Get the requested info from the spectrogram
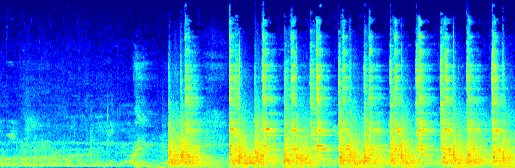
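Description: Kagura accompaniment: a wavering chanted voice, then about two seconds in the taiko drum and percussion come in with sharp, ringing strikes in a steady beat of about three strokes every two seconds.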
